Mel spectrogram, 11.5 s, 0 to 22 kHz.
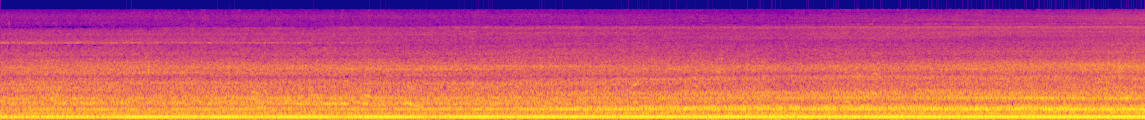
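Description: Loaded Hino 500 truck's diesel engine running at a steady low drone as the truck crawls over a rough dirt road, growing slowly louder as it comes closer.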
